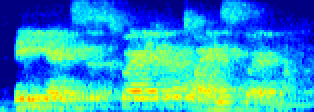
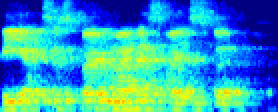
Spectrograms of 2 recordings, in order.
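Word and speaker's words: dx²−y²: Next, dx square y square, not minus. Minus alla, very hyphen. Okay, dx square minus y square. You should not pronounce dx square y square.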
